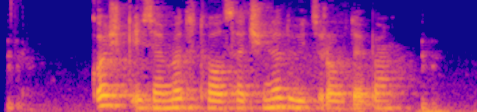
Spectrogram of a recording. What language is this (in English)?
Georgian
